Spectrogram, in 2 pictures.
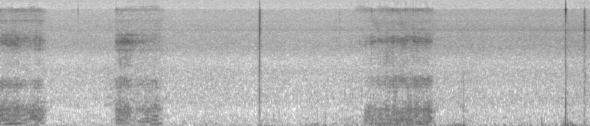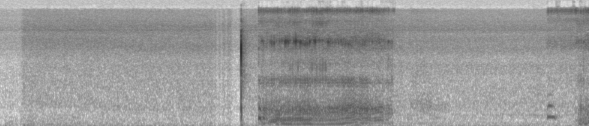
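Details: Dog snoring with rough, rattling snores in irregular bursts, steady rain and open windows in the background; ordinary snoring.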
